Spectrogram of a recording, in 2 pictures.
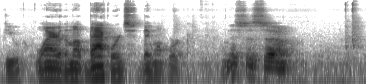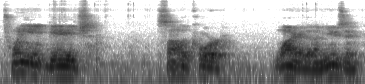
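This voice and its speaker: A middle-aged man with a deep voice talks through a hands-on job in an unhurried, casual way. He pauses as he works. The room rings around his voice, with some noise behind it. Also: a little mellow, roomy sound. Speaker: host of model railroad channel. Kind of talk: casual hands-on tutorial narration. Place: indoor home workshop.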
